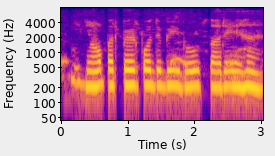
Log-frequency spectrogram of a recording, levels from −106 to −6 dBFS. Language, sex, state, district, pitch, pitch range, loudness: Rajasthani, male, Rajasthan, Churu, 220 Hz, 215-225 Hz, -18 LUFS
